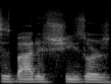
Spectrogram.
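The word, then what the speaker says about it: Xizor: You know, let's see if it's as bad as Shizor's name. Uh, at least, well, I'm saying you pronounced it right. I pronounced it right. It's Zizor or Zizor.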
